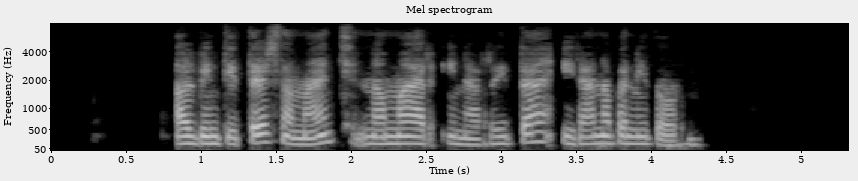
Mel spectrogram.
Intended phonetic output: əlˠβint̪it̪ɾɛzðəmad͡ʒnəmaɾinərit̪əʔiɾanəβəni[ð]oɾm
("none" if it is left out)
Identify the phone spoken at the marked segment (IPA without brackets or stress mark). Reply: ð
